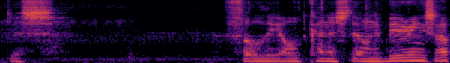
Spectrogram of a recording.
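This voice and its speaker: Amid noticeable background noise, a man with a South African accent speaks at a fairly slow pace and a fairly low pitch. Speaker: hobbyist machinist. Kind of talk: workshop tutorial. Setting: home workshop. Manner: hesitant, many fillers.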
